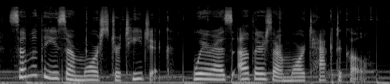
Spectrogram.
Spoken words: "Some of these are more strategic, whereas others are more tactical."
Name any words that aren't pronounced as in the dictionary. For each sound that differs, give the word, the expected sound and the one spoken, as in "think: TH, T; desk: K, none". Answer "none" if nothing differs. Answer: none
